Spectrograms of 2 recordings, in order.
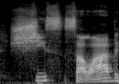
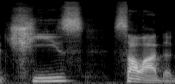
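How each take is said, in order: First: "X-salada" slowly, as "shis-salada"; Brazilian x-salada. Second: "Cheese-salada" slowly, with a hard tch in "Cheese"; English cheese. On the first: Teacher saying the Brazilian snack name slowly. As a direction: stretch out "X-salada" with the sh sound. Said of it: "colocou um X". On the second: Teacher giving the English cheese in the snack name. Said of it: "querendo dizer queijo-salada". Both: Shown as a demonstration.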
